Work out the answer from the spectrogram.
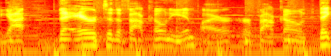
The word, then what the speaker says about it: Falcone: I would just say Falcone because that's how it's spelled, and it's like Corleone, you know, like the Godfather.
